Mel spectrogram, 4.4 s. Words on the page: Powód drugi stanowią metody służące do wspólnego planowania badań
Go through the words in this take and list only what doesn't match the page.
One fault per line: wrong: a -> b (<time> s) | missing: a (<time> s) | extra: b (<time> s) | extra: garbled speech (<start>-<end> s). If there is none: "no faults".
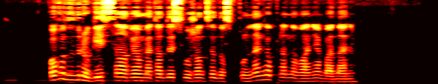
no faults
